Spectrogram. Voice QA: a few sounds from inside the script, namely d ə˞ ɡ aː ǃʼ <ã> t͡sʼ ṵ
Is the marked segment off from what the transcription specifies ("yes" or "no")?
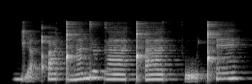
yes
